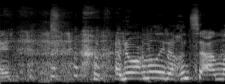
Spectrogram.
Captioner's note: all chuckles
